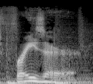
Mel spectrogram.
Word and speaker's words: Fraser: And then Fraser Davidson, who corrected me because I called him Fraser Davidson, and he's let me know that I'm to use the like British pronunciation, which is Fraser. But you know how I feel about that. If you want it to be Fraser, spell it with a Z.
